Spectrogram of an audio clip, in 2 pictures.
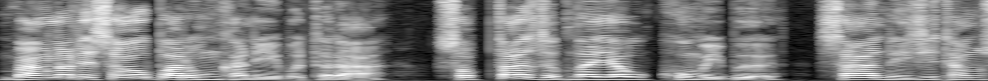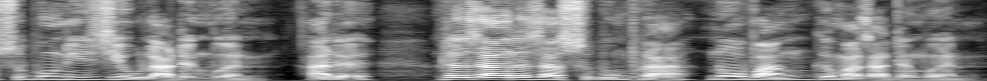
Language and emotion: Bodo, neutral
